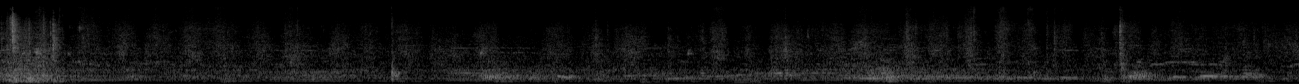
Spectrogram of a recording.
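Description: A soapy dog being washed in a bathtub: water splashing, with a sharp splash right at the start and hands rubbing its wet coat throughout. Soft, low, wavering coo-like murmurs come now and then, mostly in the second half.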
